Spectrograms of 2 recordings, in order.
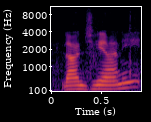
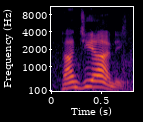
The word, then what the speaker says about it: Nanjiani: what last time and I say Nanjiani I say it sounds Italian Nanjiani and they always remember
